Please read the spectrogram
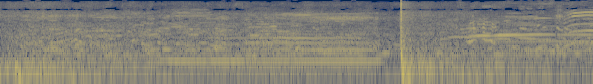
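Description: Fireworks bursting: a sharp bang right at the start and another about three seconds in, over a crowd talking.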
